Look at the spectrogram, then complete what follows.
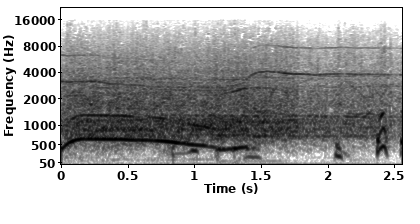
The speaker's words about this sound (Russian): Это аплодирует твой муж.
